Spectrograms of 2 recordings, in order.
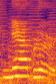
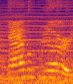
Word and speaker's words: Nabbler: It's Nabbler. Yes, that's how you spell it. That's how you say it. Nabbler.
